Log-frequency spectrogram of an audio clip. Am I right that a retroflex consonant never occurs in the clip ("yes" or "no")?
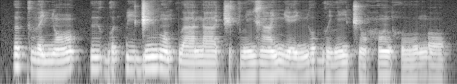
yes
